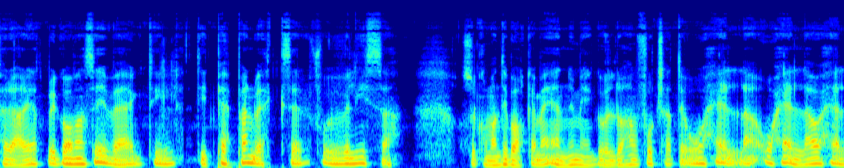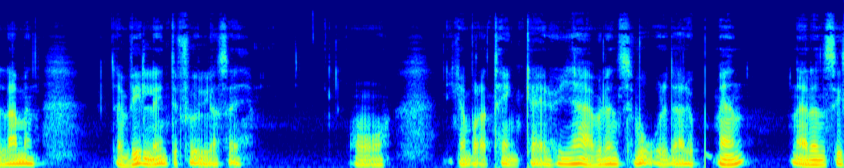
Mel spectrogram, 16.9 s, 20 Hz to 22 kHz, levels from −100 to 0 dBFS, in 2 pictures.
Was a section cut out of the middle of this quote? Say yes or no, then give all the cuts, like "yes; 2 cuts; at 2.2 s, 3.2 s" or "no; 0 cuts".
yes; 2 cuts; at 1.8 s, 15.5 s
